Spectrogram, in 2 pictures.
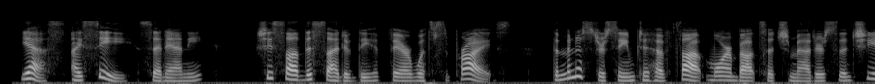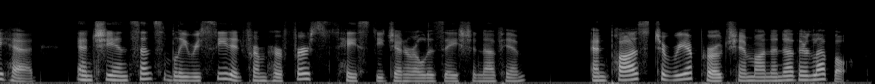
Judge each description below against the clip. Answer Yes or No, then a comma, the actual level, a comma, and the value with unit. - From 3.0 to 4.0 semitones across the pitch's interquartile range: No, average, 4.7 semitones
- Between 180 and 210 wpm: No, average, 160 wpm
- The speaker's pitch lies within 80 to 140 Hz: No, medium, 180 Hz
